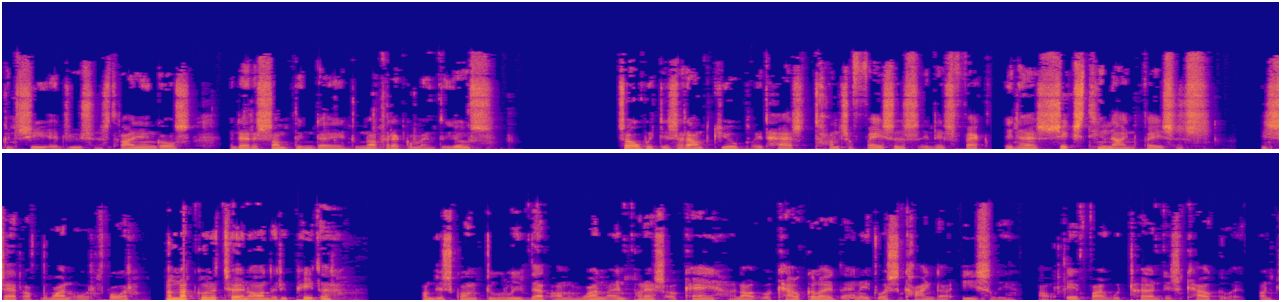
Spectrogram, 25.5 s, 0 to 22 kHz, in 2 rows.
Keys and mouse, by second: 2.4 middle click, 3.1 Tab, 3.9 Delete, 4.8 shift+a, 8.1 Tab, 10.9 Tab, 11.5 click, 12.2 shift+a, 14.6-19.6 drag, 21.4-21.9 middle drag, 22.6 middle click, 22.9 Delete, 23.1 shift+a, 24.3-24.7 drag.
